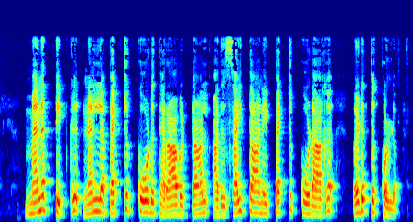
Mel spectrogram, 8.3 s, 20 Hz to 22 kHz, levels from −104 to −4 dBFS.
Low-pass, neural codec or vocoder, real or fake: 10.8 kHz; none; real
